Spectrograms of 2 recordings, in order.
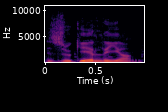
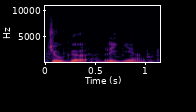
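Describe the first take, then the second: First: The name is said with English-style sounds. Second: The name is said with Chinese-style sounds.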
